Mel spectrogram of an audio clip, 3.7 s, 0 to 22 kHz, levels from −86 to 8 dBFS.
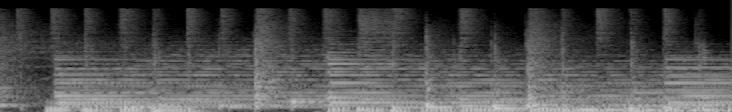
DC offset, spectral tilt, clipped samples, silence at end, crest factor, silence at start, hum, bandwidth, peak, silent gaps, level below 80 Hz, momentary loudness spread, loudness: under 0.1%; -7.5 dB/octave; under 0.1%; 0 s; 14 dB; 0 s; none; 16 kHz; -4 dBFS; none; -26 dBFS; 5 LU; -21 LUFS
